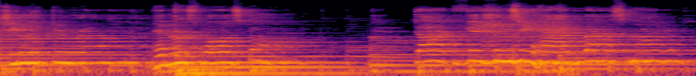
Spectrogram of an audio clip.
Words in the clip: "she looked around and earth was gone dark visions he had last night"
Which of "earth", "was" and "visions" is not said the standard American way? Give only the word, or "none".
earth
